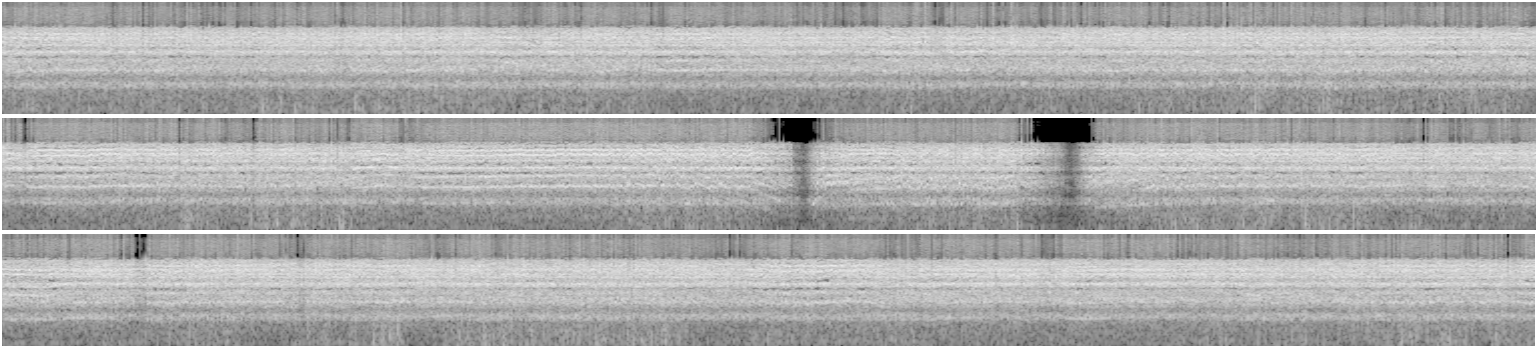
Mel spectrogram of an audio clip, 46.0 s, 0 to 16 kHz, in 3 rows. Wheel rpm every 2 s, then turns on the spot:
230, 230, 230, 230, 230, 230, 230, 230, 220, 220, 210, 160, 170, 160, 230, 220, 230, 230, 230, 220, 230, 230, 230.
none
